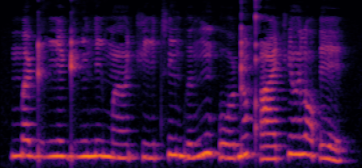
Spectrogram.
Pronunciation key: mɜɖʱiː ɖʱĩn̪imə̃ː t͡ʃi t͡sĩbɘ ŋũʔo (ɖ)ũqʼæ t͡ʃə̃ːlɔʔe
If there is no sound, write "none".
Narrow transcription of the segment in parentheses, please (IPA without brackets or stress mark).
ɖ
